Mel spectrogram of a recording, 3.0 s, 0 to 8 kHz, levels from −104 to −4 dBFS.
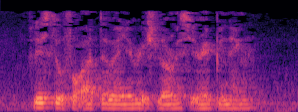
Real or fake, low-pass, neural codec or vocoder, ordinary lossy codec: fake; 7.2 kHz; codec, 16 kHz, 16 kbps, FunCodec, trained on LibriTTS, 50 frames a second; MP3, 24 kbps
